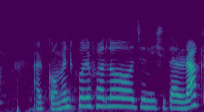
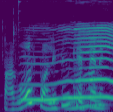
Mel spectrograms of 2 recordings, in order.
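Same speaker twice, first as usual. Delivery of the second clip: higher, slow cooing at the little one; 12 semitones higher, 4 dB louder than usual. Real, not acted. Mother coos high to her toddler eating chocolate.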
